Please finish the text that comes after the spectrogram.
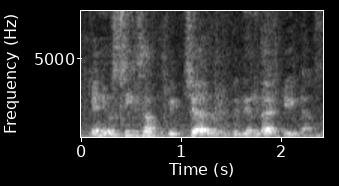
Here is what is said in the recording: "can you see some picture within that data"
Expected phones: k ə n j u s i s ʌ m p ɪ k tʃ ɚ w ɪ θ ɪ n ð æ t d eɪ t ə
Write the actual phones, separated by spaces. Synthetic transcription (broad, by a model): k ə n j u s i s ʌ m p ɪ k tʃ ɚ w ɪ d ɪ n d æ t d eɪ t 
